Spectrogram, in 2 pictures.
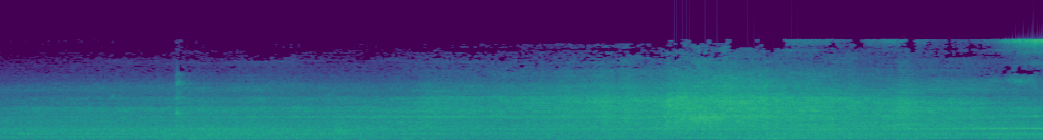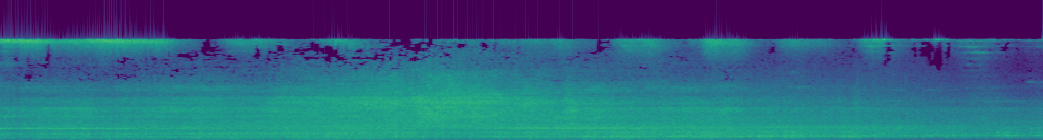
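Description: Shinkansen train moving at the platform: a steady rush of wheels and air that swells twice, with a thin motor whine rising in pitch near the start and again toward the end.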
